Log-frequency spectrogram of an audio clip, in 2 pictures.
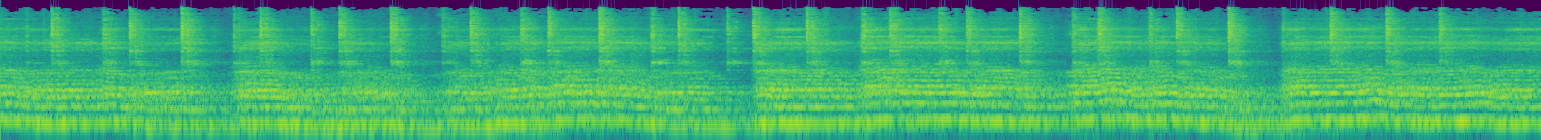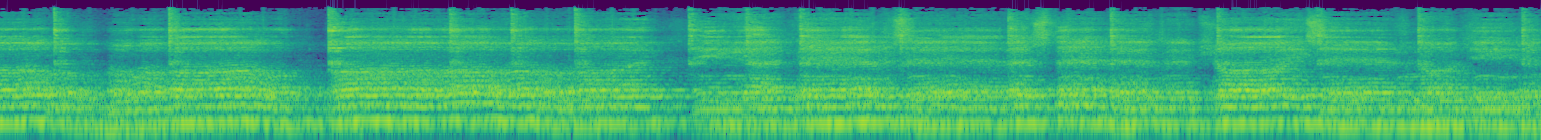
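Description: Monks' voices singing Coptic liturgical chant: long, winding sung phrases over a steady held low note, with brief breaks between phrases every few seconds.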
